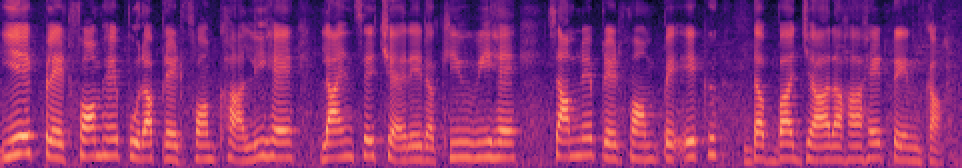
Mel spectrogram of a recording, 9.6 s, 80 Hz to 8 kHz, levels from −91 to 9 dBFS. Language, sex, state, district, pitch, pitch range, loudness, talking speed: Hindi, female, Punjab, Pathankot, 215 Hz, 195-225 Hz, -17 LUFS, 150 wpm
